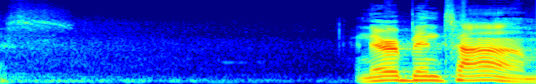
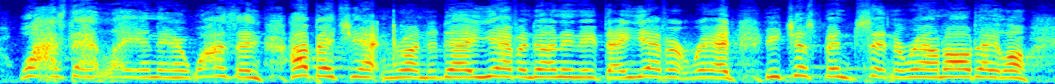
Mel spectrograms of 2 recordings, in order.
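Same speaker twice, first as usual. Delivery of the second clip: higher-pitched imitation of a dad going off; mock scolding; 11 semitones higher, faster than usual. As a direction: replay your own irritated nagging at the kids, pitched up. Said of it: "But I start just going off".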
